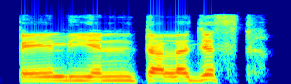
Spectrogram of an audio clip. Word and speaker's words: paleontologist: Paleontologist. 1 2 3 4 5 6. Six syllables are there.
